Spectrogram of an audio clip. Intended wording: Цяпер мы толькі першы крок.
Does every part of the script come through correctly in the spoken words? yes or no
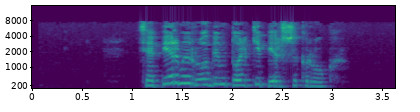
no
